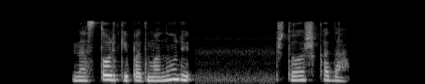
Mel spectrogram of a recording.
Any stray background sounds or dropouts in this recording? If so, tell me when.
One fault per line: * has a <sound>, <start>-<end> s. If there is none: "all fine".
all fine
